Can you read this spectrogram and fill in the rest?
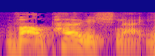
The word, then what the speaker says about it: Walpurgisnacht: We should actually have mentioned at the start, we use the V sound for Walpurgisnacht. You'll、mm-hmm. read it as a W in the article. We're saying it with a V because that's how the German language is usually pronounced.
